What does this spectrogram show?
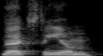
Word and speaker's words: NXIVM: gonna bring it home but anyways uh uh pronounced next iam is a group that started in 1998 as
